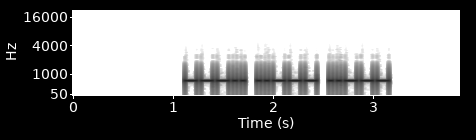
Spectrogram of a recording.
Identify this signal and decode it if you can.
Morse code, heard as a keyed tone, about 30 wpm, 700 Hz. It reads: 822
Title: Common Cut Numbers - 3-Digit 30wpm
